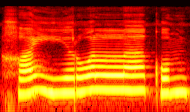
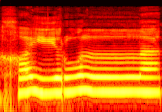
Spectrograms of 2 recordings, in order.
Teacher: lakum terdapat roh yang berharkat dhommatain bertemu dengan huruf lam maka cara membacanya dengan memasukkan tanwin ke dalam huruf lam tanpa dengung khoirullakum tidak boleh dengung tidak ditahan tidak Choirul lah tetapi khoirullakum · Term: idgham bilagunnah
